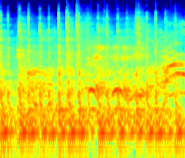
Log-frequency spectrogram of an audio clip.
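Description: Drumsticks tapping quick strokes on a rubber drum practice pad during a warm-up, over music with a steady pulsing bass beat.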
